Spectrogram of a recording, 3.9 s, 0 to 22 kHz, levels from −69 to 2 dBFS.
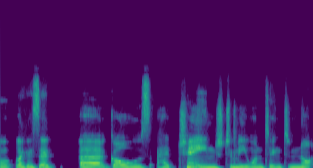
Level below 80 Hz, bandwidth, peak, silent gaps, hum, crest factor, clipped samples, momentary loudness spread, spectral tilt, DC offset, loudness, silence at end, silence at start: -64 dBFS; 12.5 kHz; -2 dBFS; 0.85-0.96 s; none; 18 dB; under 0.1%; 6 LU; -5 dB/octave; under 0.1%; -20 LUFS; 0 s; 0 s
